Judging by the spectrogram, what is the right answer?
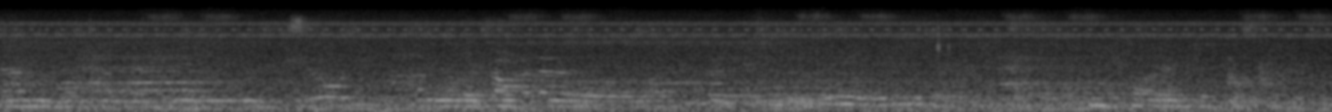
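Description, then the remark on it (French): Crickets chirp in a steady, high-pitched trill that runs unbroken throughout in Auroville, with faint voices murmuring indistinctly in the background. “Ah oui, il y a des grillons aussi.”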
